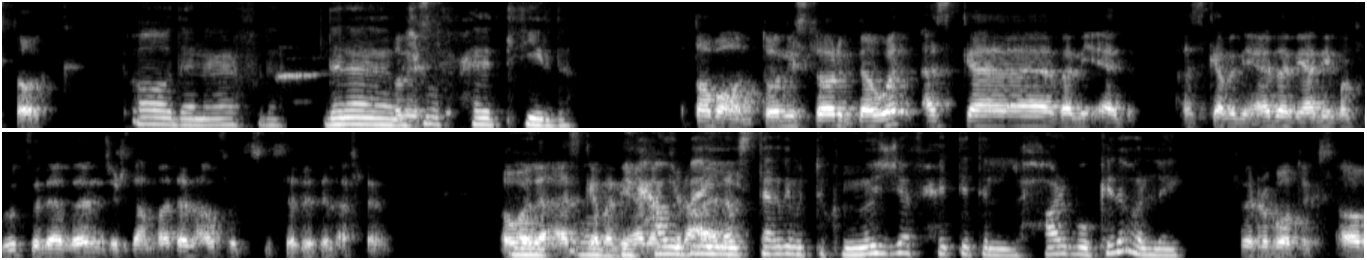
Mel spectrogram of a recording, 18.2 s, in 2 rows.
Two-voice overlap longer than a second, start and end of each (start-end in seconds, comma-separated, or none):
12.5-14.1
